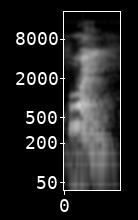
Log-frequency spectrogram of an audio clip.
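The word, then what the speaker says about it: why: हैं, तो इसको बोलेंगे वाई। ओके, क्योंकि यहाँ पे हा नहीं बोलेंगे, हा है वो साइलेंट है, इसलिए हा को नहीं बोलेंगे, इसको बोलेंगे वाई।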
